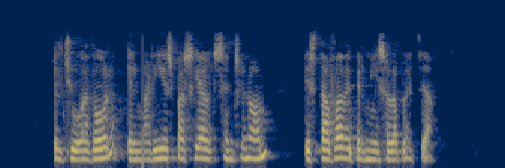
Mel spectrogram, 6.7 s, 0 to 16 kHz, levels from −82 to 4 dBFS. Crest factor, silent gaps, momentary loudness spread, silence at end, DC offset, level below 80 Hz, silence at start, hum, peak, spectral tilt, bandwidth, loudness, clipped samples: 18 dB; none; 10 LU; 1 s; under 0.1%; -60 dBFS; 0.7 s; none; -2 dBFS; -5.5 dB/octave; 8 kHz; -19 LUFS; under 0.1%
